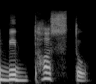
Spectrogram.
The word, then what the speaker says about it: বিধ্বস্ত: দেখো আমরা যখন বলি বিধ্বস্ত, বিধ্বস্ত, আমরা কিন্তু এখানে বফলা বলছি না, আমরা দ ধ বলছি।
